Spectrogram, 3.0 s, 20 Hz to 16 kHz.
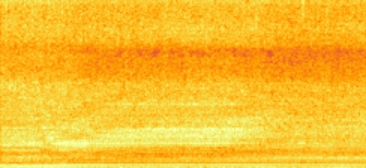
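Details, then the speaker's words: Evinrude 5.5 hp outboard from about 1961–64, bought as a non-runner, on a boat at full throttle: steady, even buzzing drone of constant pitch with no misses or knocks; running cleanly. "and we're not going too bad really. I'm actually in debate whether this is quicker with this boat than my 6 horsepower, to be honest."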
